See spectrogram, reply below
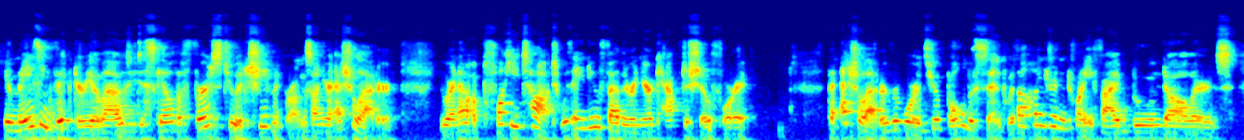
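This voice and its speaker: A woman narrating a second-person storybook in an expressive, wry way. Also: mid-range voice, quick pace, gravelly, highs cut off.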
